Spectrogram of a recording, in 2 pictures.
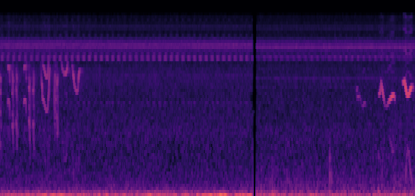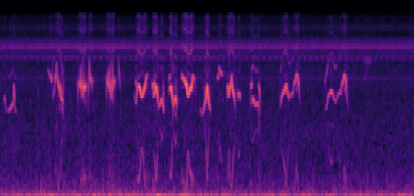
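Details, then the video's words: A rusty-collared seedeater (coleiro do brejo) gives a few notes, falls quiet, then bursts into a rapid chattering run of twisting, high whistled notes lasting several seconds, over a constant faint high-pitched hum. "CANTO DO COLEIRO DO BREJO"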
